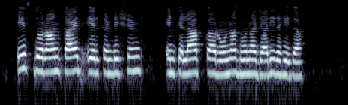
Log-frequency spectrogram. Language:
Urdu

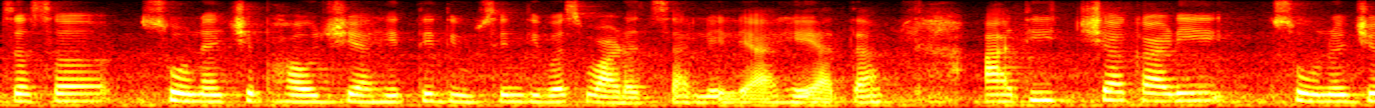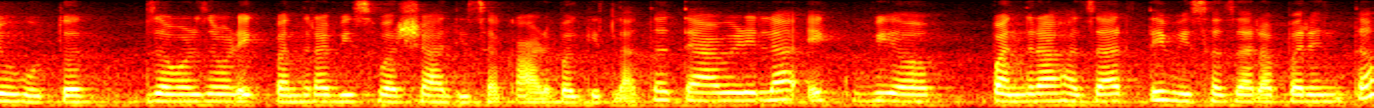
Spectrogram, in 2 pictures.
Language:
Marathi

